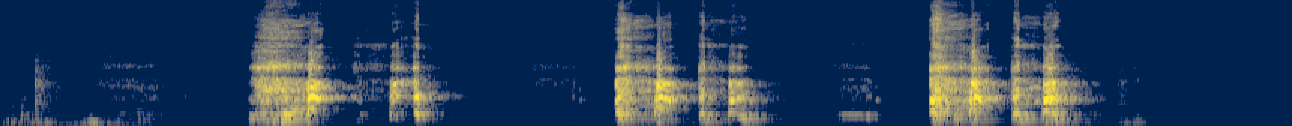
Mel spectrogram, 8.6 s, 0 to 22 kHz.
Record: {
  "three_cough_length": "8.6 s",
  "three_cough_amplitude": 32768,
  "three_cough_signal_mean_std_ratio": 0.35,
  "survey_phase": "beta (2021-08-13 to 2022-03-07)",
  "age": "45-64",
  "gender": "Female",
  "wearing_mask": "No",
  "symptom_none": true,
  "smoker_status": "Never smoked",
  "respiratory_condition_asthma": false,
  "respiratory_condition_other": false,
  "recruitment_source": "REACT",
  "submission_delay": "1 day",
  "covid_test_result": "Negative",
  "covid_test_method": "RT-qPCR"
}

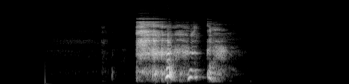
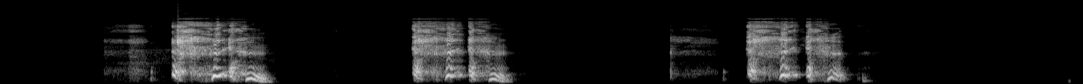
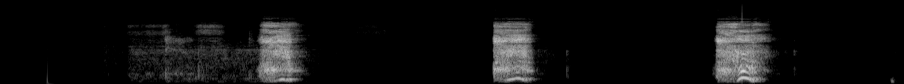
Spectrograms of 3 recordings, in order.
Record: {
  "cough_length": "3.5 s",
  "cough_amplitude": 32768,
  "cough_signal_mean_std_ratio": 0.35,
  "three_cough_length": "10.8 s",
  "three_cough_amplitude": 32768,
  "three_cough_signal_mean_std_ratio": 0.39,
  "exhalation_length": "9.0 s",
  "exhalation_amplitude": 32766,
  "exhalation_signal_mean_std_ratio": 0.3,
  "survey_phase": "beta (2021-08-13 to 2022-03-07)",
  "age": "45-64",
  "gender": "Female",
  "wearing_mask": "No",
  "symptom_cough_any": true,
  "symptom_runny_or_blocked_nose": true,
  "symptom_sore_throat": true,
  "symptom_diarrhoea": true,
  "symptom_headache": true,
  "symptom_other": true,
  "symptom_onset": "3 days",
  "smoker_status": "Ex-smoker",
  "respiratory_condition_asthma": false,
  "respiratory_condition_other": false,
  "recruitment_source": "Test and Trace",
  "submission_delay": "1 day",
  "covid_test_result": "Positive",
  "covid_test_method": "ePCR"
}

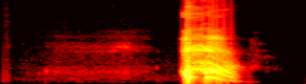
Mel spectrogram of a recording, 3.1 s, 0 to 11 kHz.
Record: {
  "cough_length": "3.1 s",
  "cough_amplitude": 32768,
  "cough_signal_mean_std_ratio": 0.28,
  "survey_phase": "beta (2021-08-13 to 2022-03-07)",
  "age": "45-64",
  "gender": "Male",
  "wearing_mask": "No",
  "symptom_cough_any": true,
  "symptom_runny_or_blocked_nose": true,
  "symptom_sore_throat": true,
  "symptom_fatigue": true,
  "symptom_headache": true,
  "symptom_change_to_sense_of_smell_or_taste": true,
  "symptom_loss_of_taste": true,
  "symptom_onset": "5 days",
  "smoker_status": "Ex-smoker",
  "respiratory_condition_asthma": false,
  "respiratory_condition_other": false,
  "recruitment_source": "Test and Trace",
  "submission_delay": "1 day",
  "covid_test_result": "Positive",
  "covid_test_method": "RT-qPCR",
  "covid_ct_value": 15.8,
  "covid_ct_gene": "ORF1ab gene",
  "covid_ct_mean": 16.3,
  "covid_viral_load": "4400000 copies/ml",
  "covid_viral_load_category": "High viral load (>1M copies/ml)"
}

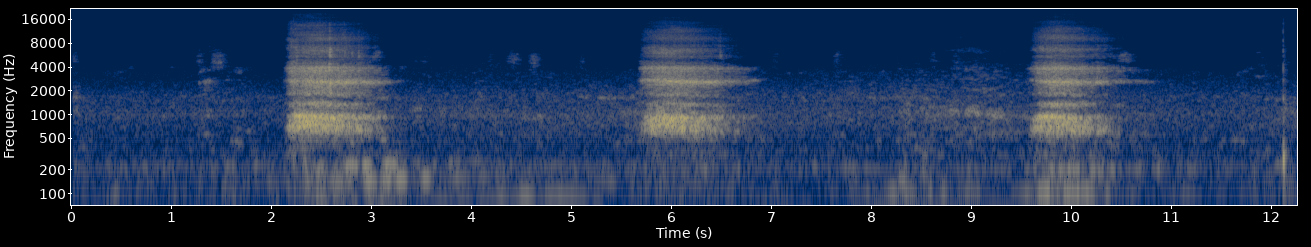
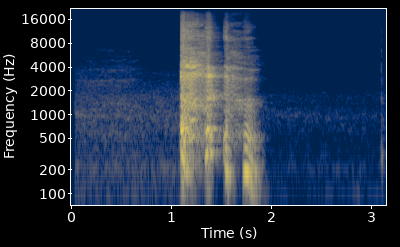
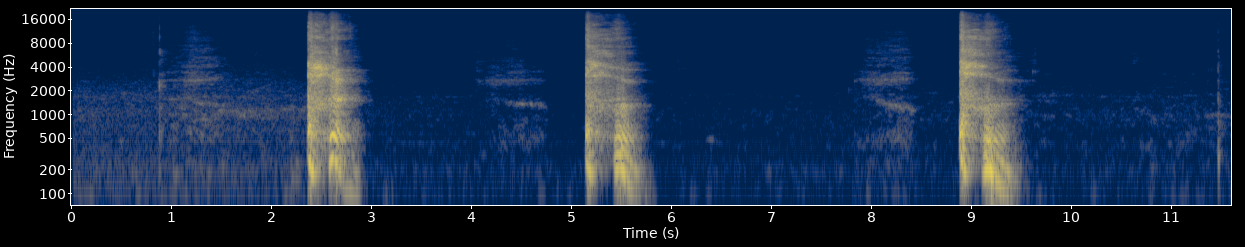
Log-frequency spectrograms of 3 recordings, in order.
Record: {
  "exhalation_length": "12.3 s",
  "exhalation_amplitude": 15350,
  "exhalation_signal_mean_std_ratio": 0.42,
  "cough_length": "3.2 s",
  "cough_amplitude": 32768,
  "cough_signal_mean_std_ratio": 0.35,
  "three_cough_length": "11.6 s",
  "three_cough_amplitude": 32768,
  "three_cough_signal_mean_std_ratio": 0.27,
  "survey_phase": "beta (2021-08-13 to 2022-03-07)",
  "age": "45-64",
  "gender": "Male",
  "wearing_mask": "No",
  "symptom_none": true,
  "smoker_status": "Ex-smoker",
  "respiratory_condition_asthma": false,
  "respiratory_condition_other": false,
  "recruitment_source": "REACT",
  "submission_delay": "3 days",
  "covid_test_result": "Negative",
  "covid_test_method": "RT-qPCR"
}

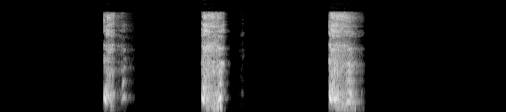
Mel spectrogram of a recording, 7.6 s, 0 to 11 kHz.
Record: {
  "three_cough_length": "7.6 s",
  "three_cough_amplitude": 19602,
  "three_cough_signal_mean_std_ratio": 0.26,
  "survey_phase": "beta (2021-08-13 to 2022-03-07)",
  "age": "45-64",
  "gender": "Female",
  "wearing_mask": "No",
  "symptom_none": true,
  "smoker_status": "Ex-smoker",
  "respiratory_condition_asthma": false,
  "respiratory_condition_other": false,
  "recruitment_source": "REACT",
  "submission_delay": "3 days",
  "covid_test_result": "Negative",
  "covid_test_method": "RT-qPCR",
  "influenza_a_test_result": "Negative",
  "influenza_b_test_result": "Negative"
}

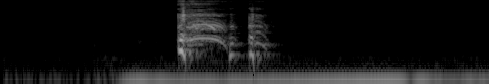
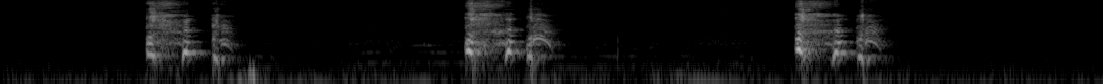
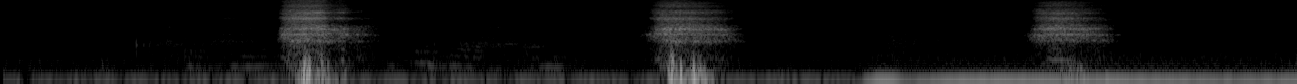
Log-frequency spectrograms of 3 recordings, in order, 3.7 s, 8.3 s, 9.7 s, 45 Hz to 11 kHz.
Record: {
  "cough_length": "3.7 s",
  "cough_amplitude": 6992,
  "cough_signal_mean_std_ratio": 0.58,
  "three_cough_length": "8.3 s",
  "three_cough_amplitude": 9226,
  "three_cough_signal_mean_std_ratio": 0.31,
  "exhalation_length": "9.7 s",
  "exhalation_amplitude": 2746,
  "exhalation_signal_mean_std_ratio": 0.59,
  "survey_phase": "beta (2021-08-13 to 2022-03-07)",
  "age": "45-64",
  "gender": "Female",
  "wearing_mask": "No",
  "symptom_none": true,
  "smoker_status": "Never smoked",
  "respiratory_condition_asthma": false,
  "respiratory_condition_other": false,
  "recruitment_source": "REACT",
  "submission_delay": "1 day",
  "covid_test_result": "Negative",
  "covid_test_method": "RT-qPCR"
}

